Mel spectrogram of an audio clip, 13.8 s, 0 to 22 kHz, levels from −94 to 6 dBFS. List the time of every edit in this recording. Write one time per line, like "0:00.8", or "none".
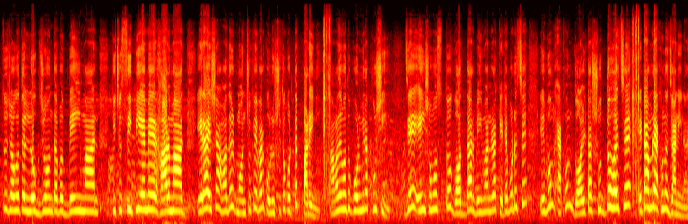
0:06.5
0:12.7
